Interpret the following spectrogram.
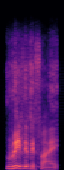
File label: "revivify", Indian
